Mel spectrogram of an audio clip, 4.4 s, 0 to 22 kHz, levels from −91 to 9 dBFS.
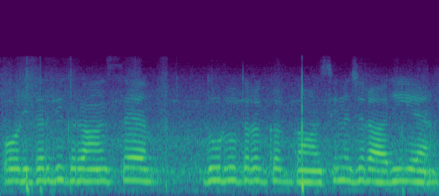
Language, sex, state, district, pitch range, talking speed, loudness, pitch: Hindi, female, Punjab, Fazilka, 205-225 Hz, 190 wpm, -18 LUFS, 220 Hz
